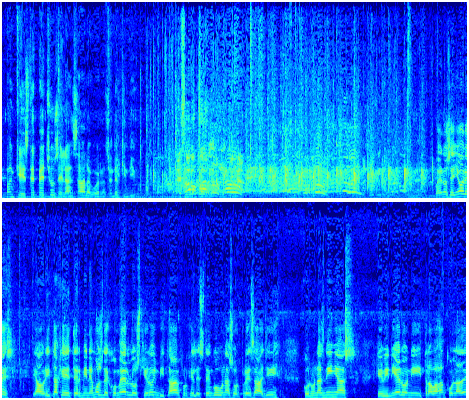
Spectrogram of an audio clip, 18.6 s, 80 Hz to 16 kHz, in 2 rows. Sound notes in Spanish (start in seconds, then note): 2.1 Aplausos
